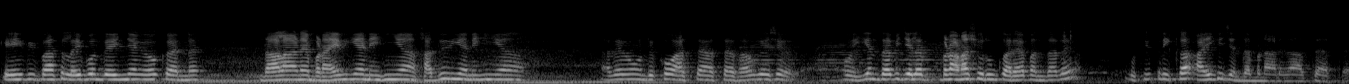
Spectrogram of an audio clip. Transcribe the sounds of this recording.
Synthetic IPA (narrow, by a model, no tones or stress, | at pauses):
kəĩːbiːbəsləiːp̬õːnd̪eːijãːɡeoːkəɾn | d̪aːlaːnẽːbəɽaːiːd̪ɪjãːneɦijãːkʰad̪iːd̪ɪjãːneɦijãː | ət̪eːɦʊnd̪ekʰːoːast̪ɛːast̪ɛːsauɡeːt͡ʃʰ | oːiːənd̪aːbiːd͡ʒeːlɛːbəɽ̃aːnaːʃʊɾũːkəɾɛːbənd̪aːt̪eː | ʊsiːt̪əɾiːkaːʔaːiːkɪt͡ʃənd̪aːbəɽaːneːd̪aːst̪eːəst̪ɛː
